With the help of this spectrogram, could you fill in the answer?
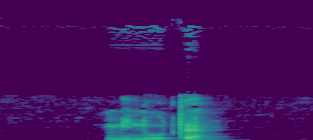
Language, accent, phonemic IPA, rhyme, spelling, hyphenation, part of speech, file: German, Austria, /miˈnuːtə/, -uːtə, Minute, Mi‧nu‧te, noun, De-at-Minute.ogg
- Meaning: minute (unit of time; unit of angle)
